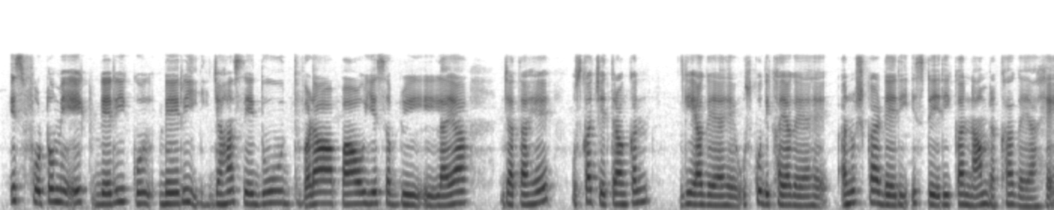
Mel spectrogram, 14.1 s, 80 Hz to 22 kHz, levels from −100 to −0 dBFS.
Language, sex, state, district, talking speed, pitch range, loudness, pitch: Hindi, female, Uttar Pradesh, Ghazipur, 155 wpm, 185-215 Hz, -25 LUFS, 200 Hz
